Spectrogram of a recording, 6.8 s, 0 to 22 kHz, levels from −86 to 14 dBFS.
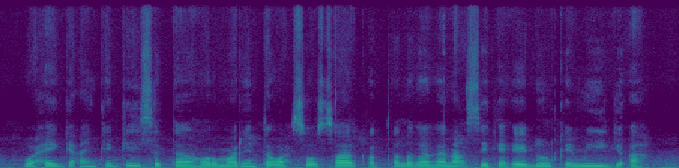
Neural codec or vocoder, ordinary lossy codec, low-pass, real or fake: vocoder, 44.1 kHz, 128 mel bands, Pupu-Vocoder; none; none; fake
